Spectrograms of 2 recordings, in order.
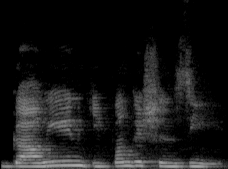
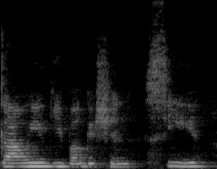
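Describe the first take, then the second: First: The final syllable begins with a z sound. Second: The final syllable begins with an s sound. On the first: The speaker calls it right. "it makes that S turn into a Z" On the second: The speaker calls it wrong. "Try and say gawin gibangishin C, and it's harder"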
